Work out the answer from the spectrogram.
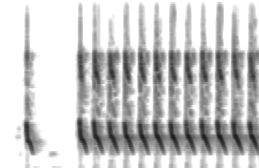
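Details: Bar-winged prinia singing vigorously, recorded as a master track for training contest birds: one sharp falling note, a short pause, then a steady run of about twelve high, steeply down-slurred notes, roughly five per second.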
